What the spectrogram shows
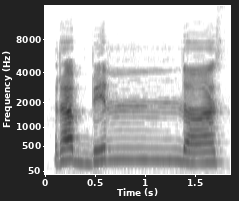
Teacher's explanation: نون کے اوپر آپ لوگوں نے غنہ کرنا ہے، ناک میں آواز لے کر جانی ہے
